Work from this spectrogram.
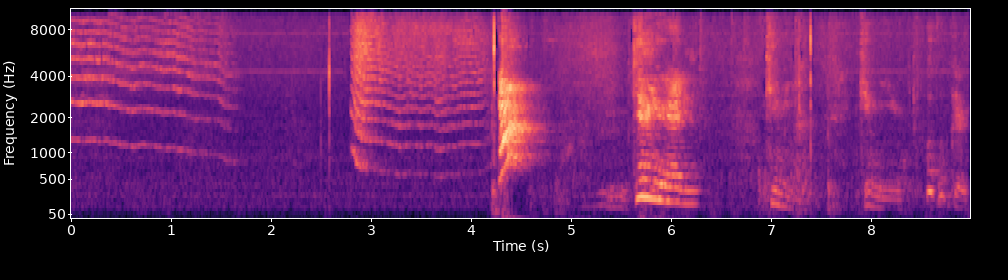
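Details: Eleven-week-old red merle Australian Shepherd puppy, confused by new, strange noises, gives two sharp barks after long, drawn-out falling tonal sounds. Voices and laughter follow.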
